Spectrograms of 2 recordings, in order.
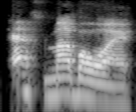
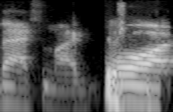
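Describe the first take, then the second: First: The voice sounds proud and pleased. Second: The voice sounds let down and disappointed. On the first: The father approves of his son. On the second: The father is ashamed of his son.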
